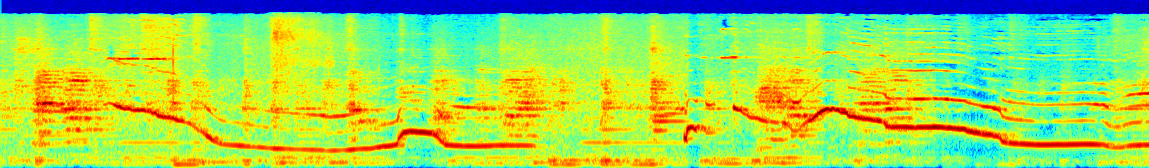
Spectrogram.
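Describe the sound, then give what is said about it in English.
Dogs howl loudly along to steady, rhythmic reggae music, their long wavering howls rising and sliding down in pitch over the beat, with a few yips and whimpers mixed in. “here are dogs singing to …”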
